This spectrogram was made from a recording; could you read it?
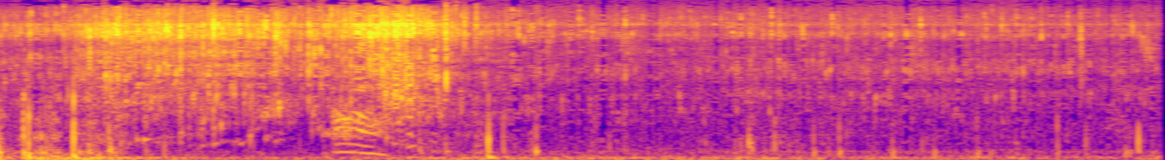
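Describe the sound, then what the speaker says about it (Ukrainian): A strong stream of spring water flows and splashes steadily outdoors, close and clear, with a brief exclamation from a man near the start. "Ще такого міцного потоку води в джерелі я не бачив."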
